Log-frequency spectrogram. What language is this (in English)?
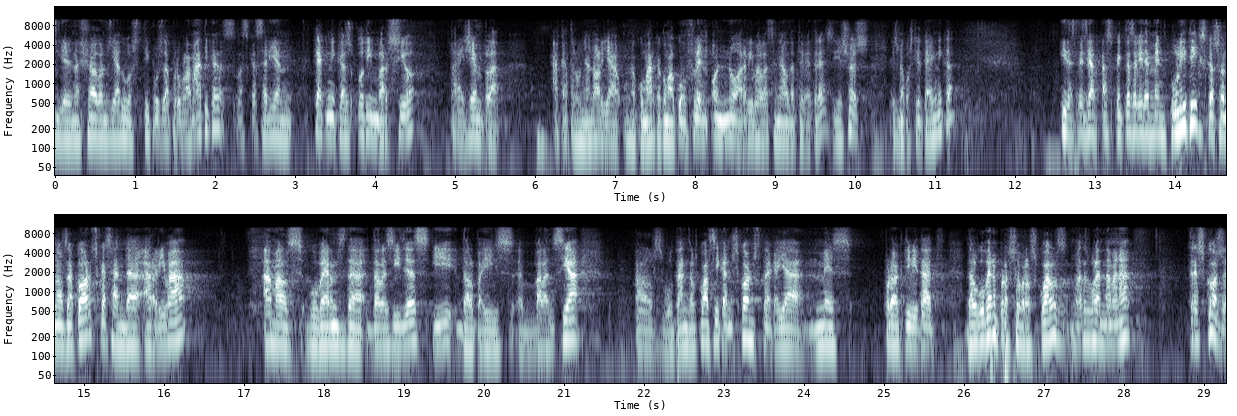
Catalan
